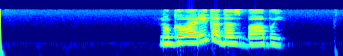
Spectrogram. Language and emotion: Russian, angry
